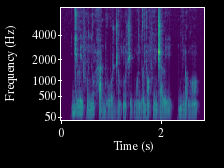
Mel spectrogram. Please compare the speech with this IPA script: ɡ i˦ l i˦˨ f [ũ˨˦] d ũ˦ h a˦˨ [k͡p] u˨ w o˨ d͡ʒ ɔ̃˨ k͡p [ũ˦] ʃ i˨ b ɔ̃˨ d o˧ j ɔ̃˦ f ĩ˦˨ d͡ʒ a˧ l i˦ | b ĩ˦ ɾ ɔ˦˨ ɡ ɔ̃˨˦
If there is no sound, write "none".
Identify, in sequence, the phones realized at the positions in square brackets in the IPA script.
ũ˨˦, ɡ͡b, ũ˨

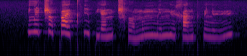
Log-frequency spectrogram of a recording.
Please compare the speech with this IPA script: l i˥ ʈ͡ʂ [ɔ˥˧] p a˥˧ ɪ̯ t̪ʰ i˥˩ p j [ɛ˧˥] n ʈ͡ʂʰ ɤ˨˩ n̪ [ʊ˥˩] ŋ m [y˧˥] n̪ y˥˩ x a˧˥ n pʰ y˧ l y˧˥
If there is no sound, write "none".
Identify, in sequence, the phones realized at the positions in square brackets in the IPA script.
ɤ˥˧, ɛ˧˥, ʊ˥, i˧˥

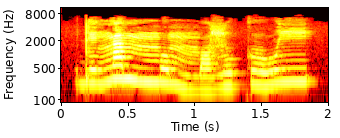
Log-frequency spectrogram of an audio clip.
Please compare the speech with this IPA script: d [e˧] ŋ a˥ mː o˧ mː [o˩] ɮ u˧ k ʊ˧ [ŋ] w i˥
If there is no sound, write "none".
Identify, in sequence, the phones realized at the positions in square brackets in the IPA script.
e˧, ɔ˩, none

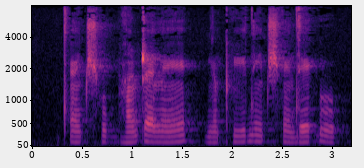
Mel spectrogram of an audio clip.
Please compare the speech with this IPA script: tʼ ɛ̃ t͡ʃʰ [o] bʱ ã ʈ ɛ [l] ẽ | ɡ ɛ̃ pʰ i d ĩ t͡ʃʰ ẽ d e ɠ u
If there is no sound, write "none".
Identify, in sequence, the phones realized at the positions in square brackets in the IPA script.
u, l

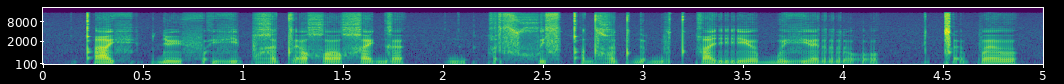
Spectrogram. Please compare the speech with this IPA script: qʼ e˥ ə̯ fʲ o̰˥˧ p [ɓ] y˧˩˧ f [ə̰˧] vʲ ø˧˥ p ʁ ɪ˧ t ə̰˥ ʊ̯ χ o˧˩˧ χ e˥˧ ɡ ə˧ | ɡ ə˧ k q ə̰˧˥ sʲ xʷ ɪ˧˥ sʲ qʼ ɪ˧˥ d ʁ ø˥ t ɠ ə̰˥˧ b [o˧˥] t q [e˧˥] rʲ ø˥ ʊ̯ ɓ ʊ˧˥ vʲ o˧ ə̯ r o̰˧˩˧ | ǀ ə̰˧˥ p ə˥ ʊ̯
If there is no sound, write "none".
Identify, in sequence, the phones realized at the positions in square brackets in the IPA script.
ɗ, ə̰˧, o˧˥, e˧˥

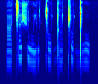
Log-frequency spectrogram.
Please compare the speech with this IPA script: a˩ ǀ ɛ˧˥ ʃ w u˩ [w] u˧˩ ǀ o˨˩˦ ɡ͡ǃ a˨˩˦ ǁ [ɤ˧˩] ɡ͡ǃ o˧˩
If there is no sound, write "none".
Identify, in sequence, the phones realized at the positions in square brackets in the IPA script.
j, o˧˩

